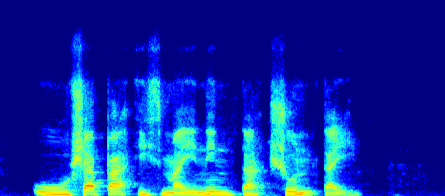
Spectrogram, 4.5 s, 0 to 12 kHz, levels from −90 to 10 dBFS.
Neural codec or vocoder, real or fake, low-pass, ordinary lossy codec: none; real; 7.2 kHz; Opus, 32 kbps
